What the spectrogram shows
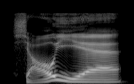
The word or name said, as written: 效益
